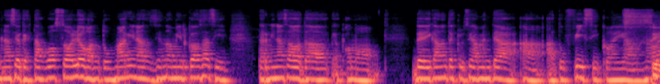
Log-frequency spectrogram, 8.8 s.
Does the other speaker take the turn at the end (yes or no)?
yes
